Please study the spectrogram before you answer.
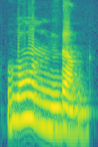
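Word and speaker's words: Лондон: is L Lon again the first o is stressed you pronounce like o but the second one is not stressed the second one you pronounce like a London lond done and then another City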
